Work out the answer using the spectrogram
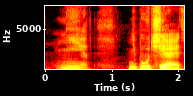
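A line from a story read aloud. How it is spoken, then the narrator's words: Sad man's voice. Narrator (Russian): грустно сказал дяденька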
